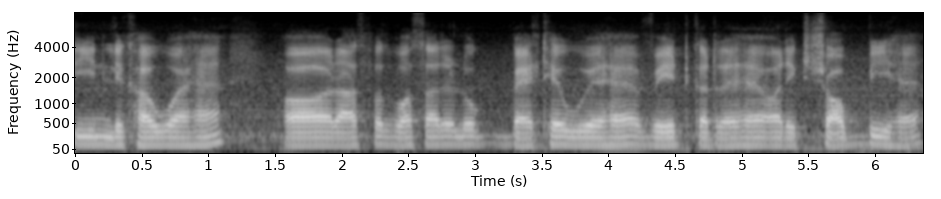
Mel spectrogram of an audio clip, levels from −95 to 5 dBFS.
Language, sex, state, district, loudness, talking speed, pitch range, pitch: Hindi, male, Uttar Pradesh, Etah, -19 LUFS, 195 wpm, 110-120 Hz, 110 Hz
